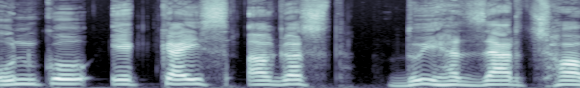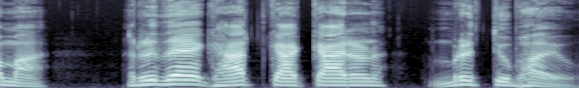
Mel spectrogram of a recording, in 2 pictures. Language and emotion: Nepali, neutral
